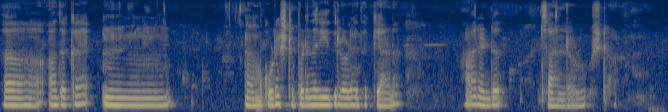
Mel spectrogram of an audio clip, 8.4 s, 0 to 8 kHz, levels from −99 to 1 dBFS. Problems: low volume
